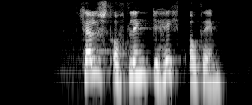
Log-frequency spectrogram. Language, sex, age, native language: Icelandic, female, 40-49, Icelandic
